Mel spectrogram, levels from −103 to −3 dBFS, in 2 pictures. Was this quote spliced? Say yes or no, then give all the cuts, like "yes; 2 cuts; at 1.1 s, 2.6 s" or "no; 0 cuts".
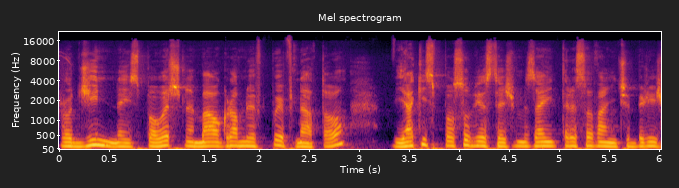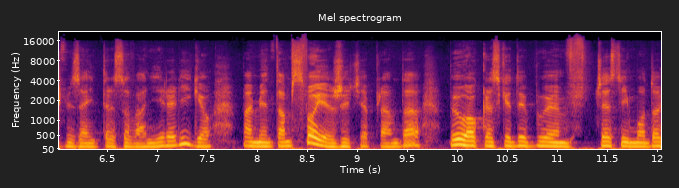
no; 0 cuts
